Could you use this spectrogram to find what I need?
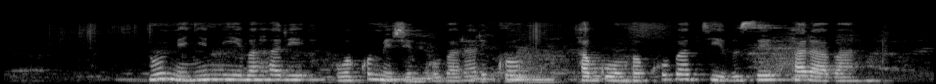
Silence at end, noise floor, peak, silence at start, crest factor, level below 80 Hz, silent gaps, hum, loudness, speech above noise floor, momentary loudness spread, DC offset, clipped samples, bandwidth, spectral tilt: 0.4 s; -55 dBFS; -2 dBFS; 0.9 s; 20 dB; -58 dBFS; none; none; -23 LUFS; 33 dB; 8 LU; under 0.1%; under 0.1%; 8 kHz; -6 dB/octave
